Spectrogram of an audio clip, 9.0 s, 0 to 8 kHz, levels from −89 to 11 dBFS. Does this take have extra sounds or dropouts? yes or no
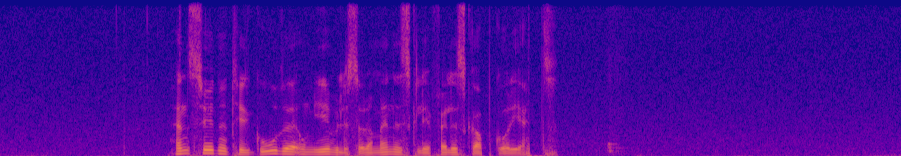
yes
